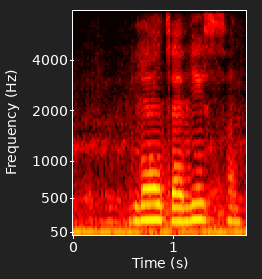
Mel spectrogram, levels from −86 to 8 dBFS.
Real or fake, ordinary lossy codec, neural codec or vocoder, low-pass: fake; none; codec, 16 kHz, 4 kbps, FreqCodec, smaller model; none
